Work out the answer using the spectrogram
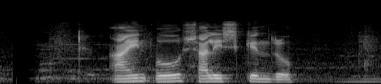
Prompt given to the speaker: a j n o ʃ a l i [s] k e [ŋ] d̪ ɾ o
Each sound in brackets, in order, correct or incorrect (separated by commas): incorrect, incorrect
